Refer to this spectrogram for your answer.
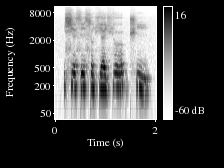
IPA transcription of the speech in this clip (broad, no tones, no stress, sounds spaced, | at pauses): ɕ e s i s ɵ ç ɛ ç ɵ | t͡ʃʰ i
